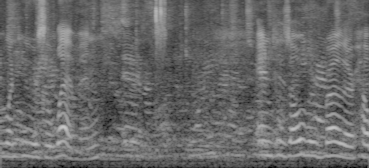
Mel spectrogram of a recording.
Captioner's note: students chattering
